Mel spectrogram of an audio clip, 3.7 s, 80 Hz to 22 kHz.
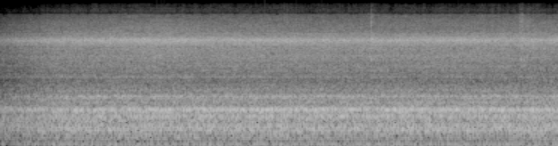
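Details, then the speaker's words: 1963 Ford Falcon Futura heater blower motor after removing packed debris and spraying WD-40: smooth, even hiss of moving air, no rubbing, ticking or grinding; blower motor runs nice and quiet and is good. "so our blower motor is good she's nice and quiet now we do have a good blower motor"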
